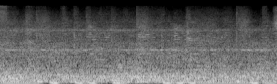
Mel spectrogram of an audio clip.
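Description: A Stockholm metro train rolls along with a steady low rumble and faint rhythmic wheel clatter, loud and continuous throughout with no talk.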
